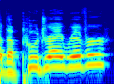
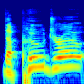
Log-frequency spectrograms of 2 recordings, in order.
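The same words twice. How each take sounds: First: Slow "Poudre" ending on AY; corrected pronunciation. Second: "Poudre" ending on an OH sound; tentative pronunciation. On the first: Host corrects himself on the river's name, "Poudre" as slow POO-dray. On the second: Host attempts the river's name, tentative pronunciation with "Poudre" as POO-droh. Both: Shown as a demonstration. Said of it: "I think that's how it's pronounced".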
